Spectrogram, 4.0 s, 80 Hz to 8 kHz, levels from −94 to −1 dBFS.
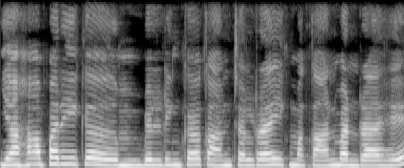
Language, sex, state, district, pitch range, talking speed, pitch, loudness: Hindi, female, Chhattisgarh, Bilaspur, 255-280 Hz, 235 wpm, 265 Hz, -13 LUFS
